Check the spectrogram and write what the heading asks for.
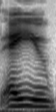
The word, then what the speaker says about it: AYU: To be honest, it's AYU, but when I did name the brand years ago, I probably didn't think about the pronunciation very well.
